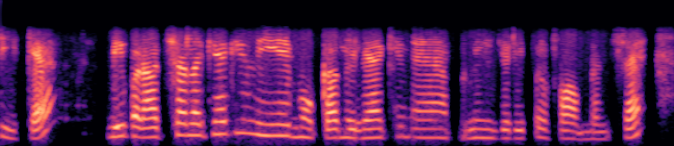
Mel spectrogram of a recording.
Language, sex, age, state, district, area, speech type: Dogri, female, 45-60, Jammu and Kashmir, Udhampur, urban, conversation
